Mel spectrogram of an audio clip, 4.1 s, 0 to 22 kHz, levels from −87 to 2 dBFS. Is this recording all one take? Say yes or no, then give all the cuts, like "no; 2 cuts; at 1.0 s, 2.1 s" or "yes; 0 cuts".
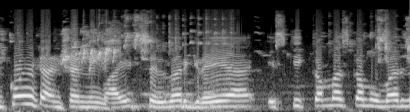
no; 1 cut; at 1.1 s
